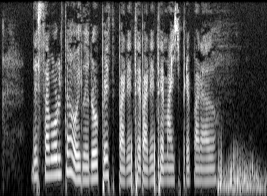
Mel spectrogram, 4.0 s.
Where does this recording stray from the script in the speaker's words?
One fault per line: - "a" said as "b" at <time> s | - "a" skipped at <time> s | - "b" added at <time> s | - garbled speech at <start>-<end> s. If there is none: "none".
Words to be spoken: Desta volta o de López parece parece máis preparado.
none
